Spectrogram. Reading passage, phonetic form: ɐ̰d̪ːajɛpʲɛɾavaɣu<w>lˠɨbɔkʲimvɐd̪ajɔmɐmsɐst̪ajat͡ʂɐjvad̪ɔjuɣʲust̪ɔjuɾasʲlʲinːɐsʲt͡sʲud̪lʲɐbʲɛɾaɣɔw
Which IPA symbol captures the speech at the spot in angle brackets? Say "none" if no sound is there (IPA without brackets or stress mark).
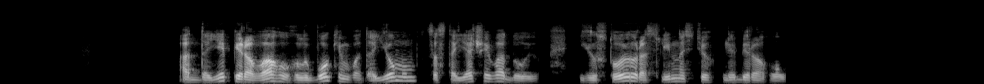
ɣ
